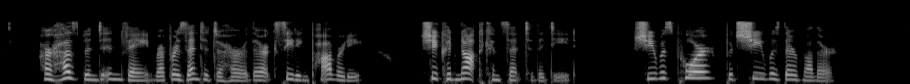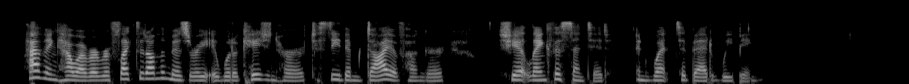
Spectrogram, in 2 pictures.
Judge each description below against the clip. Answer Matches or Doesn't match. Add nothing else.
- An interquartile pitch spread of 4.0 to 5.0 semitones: Matches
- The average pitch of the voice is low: Doesn't match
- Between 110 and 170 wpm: Matches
